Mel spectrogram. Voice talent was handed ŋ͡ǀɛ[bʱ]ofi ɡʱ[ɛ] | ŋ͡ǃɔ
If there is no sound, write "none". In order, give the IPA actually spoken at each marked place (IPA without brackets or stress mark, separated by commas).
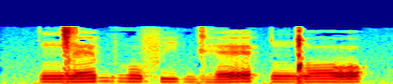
bʱ, ɛ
